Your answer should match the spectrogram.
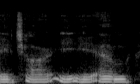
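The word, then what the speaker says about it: ह्रीं: You can spell it phonetically, H-R-E-E-M.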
